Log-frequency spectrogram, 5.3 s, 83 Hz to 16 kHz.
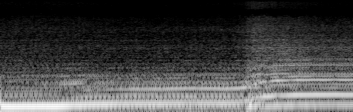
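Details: Nova race car V8, first fire-up in 38 years after priming fuel system, timing being set: rough, lumpy catch then blips with rising pitch and settles, no knocks or squeals; runs, but coolant leaks found at water neck housing.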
